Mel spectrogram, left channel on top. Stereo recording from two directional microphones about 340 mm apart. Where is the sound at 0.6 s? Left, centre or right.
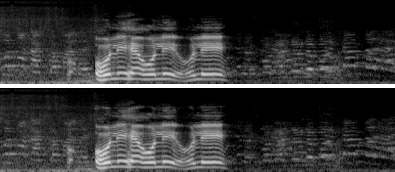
Centre.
